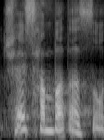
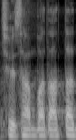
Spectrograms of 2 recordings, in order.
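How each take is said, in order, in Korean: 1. 들뜨고 너무 기뻐하는 어조로 말해요. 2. 밋밋하고 들뜨지 않은 어조로 말해요. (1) "말할 수 없는 정말 감격 속에서 밤새도록 펄펄 뛰는 거야" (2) "그냥 밋밋하게"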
